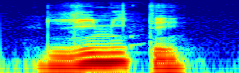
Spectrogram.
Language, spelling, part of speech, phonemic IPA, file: French, limiter, verb, /li.mi.te/, Fr-limiter.ogg
- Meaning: 1. to mark, to limit (to show a physical limit or boundary) 2. to limit (to state a limit for)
